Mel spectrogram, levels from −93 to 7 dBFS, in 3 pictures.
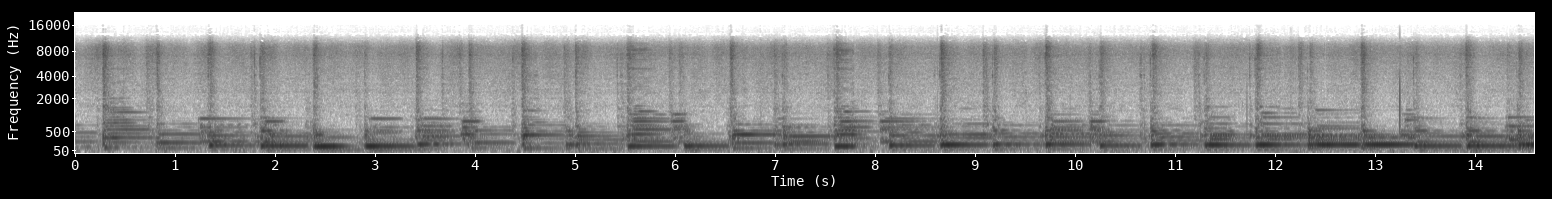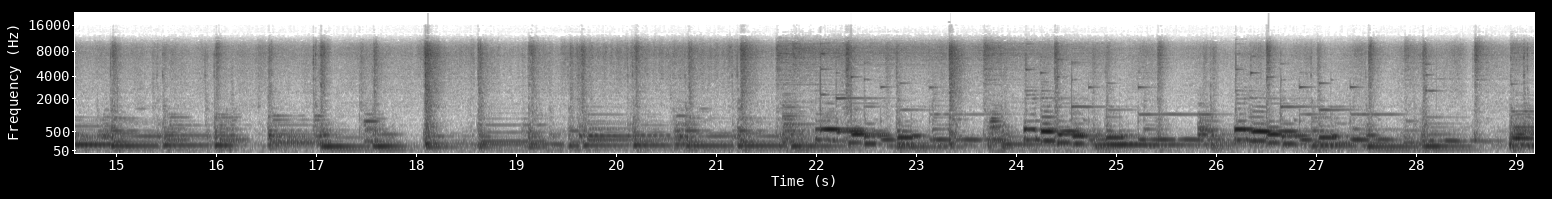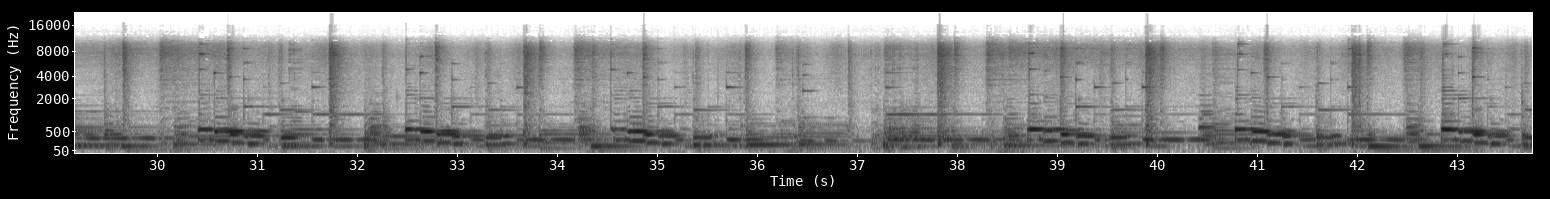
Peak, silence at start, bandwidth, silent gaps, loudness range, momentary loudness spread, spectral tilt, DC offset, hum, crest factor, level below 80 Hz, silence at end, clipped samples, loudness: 0 dBFS; 0 s; 12.5 kHz; none; 6 LU; 10 LU; -4.5 dB/octave; under 0.1%; none; 16 dB; -40 dBFS; 0 s; under 0.1%; -17 LUFS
